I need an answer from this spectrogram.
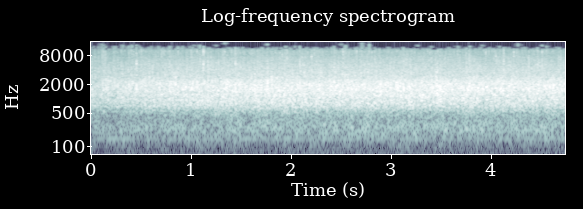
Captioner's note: applause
